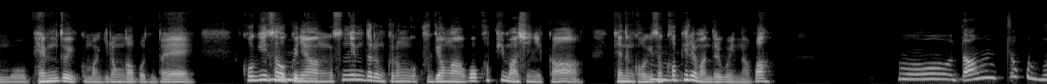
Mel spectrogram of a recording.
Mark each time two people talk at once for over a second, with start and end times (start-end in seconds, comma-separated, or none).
none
